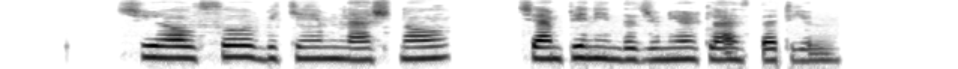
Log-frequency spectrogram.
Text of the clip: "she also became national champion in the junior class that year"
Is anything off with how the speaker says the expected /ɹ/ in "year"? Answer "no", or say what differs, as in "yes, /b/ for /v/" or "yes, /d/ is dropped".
yes, /l/ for /ɹ/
